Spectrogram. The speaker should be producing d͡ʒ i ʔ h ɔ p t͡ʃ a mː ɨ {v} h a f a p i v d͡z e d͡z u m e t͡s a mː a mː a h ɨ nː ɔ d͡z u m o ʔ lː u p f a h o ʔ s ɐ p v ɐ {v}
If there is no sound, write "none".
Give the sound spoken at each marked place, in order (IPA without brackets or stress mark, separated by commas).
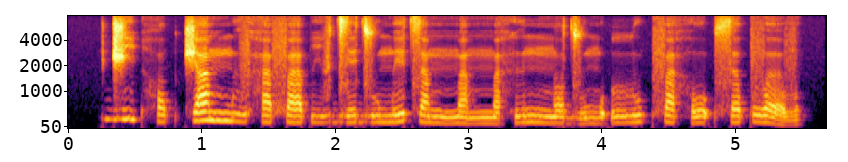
v, v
